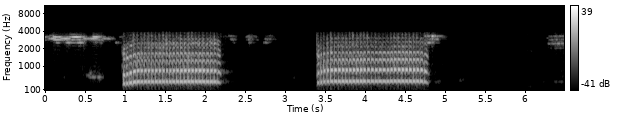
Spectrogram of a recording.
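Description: A telephone rings in two long, buzzing electronic tones separated by a silent pause, each ring steady and even in pitch.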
